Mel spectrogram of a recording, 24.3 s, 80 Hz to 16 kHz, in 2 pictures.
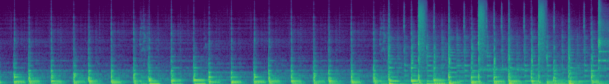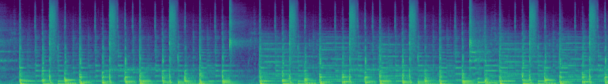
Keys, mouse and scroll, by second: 0.6 click, 5.3 click, 12.0 click.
